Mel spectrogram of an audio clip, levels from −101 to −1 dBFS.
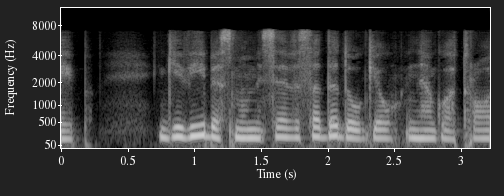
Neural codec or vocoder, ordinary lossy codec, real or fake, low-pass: codec, 16 kHz, about 1 kbps, DyCAST, with the encoder's durations; MP3, 48 kbps; fake; 7.2 kHz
